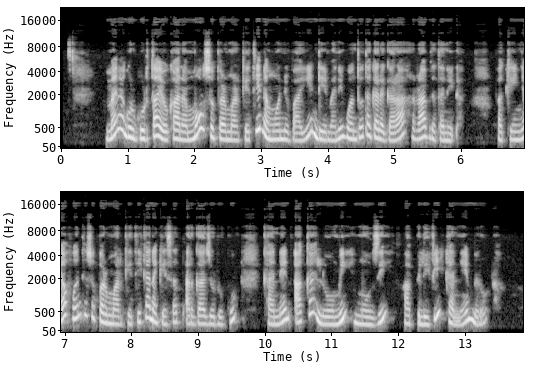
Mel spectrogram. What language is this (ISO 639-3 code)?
orm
